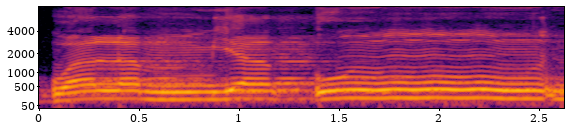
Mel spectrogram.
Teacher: mim sukun bertemu ya idhar safawi kita baca jelas tanpa mendengung.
